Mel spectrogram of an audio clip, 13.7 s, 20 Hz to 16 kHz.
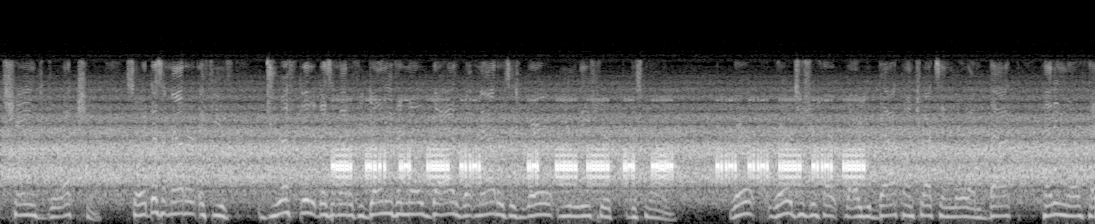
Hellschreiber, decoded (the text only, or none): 67134 18310 44343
